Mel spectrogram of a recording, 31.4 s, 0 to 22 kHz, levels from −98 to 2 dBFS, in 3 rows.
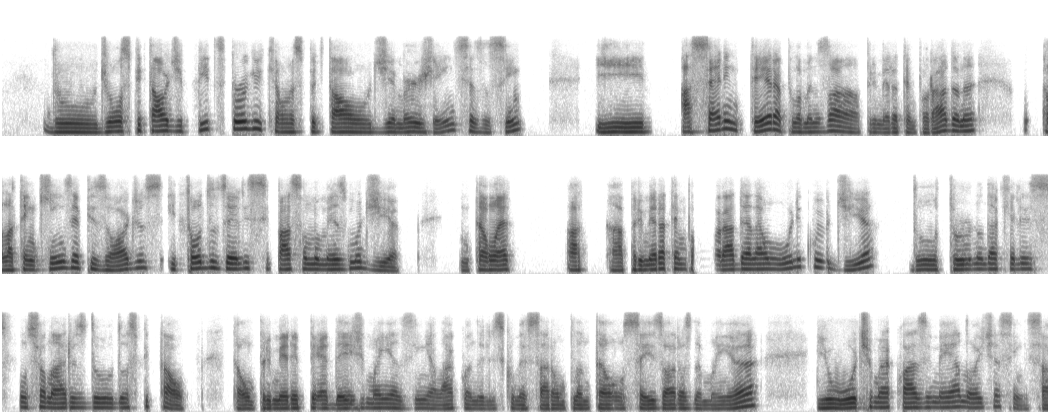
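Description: In this speech recording, the phone's voice activity detection repeatedly decided the talker was silent and stopped sending speech frames, so the receiver substituted AMR comfort noise. The first 0.41 s is synthetic noise, and another twelve short gaps, from 20 ms up to 360 ms, cluster between 5.37 s and 19.93 s. In each gap the real background gives way to a smooth, steady hiss that switches in and out abruptly.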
